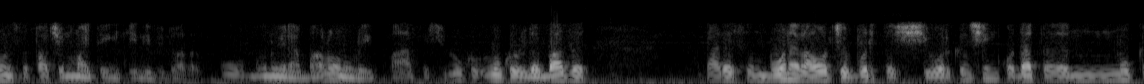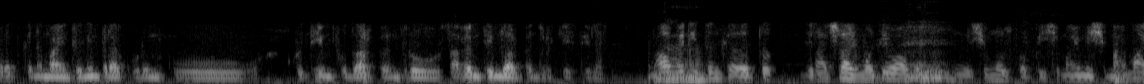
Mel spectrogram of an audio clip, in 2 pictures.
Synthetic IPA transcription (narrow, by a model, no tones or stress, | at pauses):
unsəfat͡ʃemnumajt̪eiŋkeind̪ivid̪ua̰lə̰umɨnuiɾeabalo̞nulujpa̰st̪əʃilukulukɾurʲd̪e̞bazə | kaɾe̞sunt̪̚bune̞lao̞rt͡ʃe̞vɨrst̪əʃiorkɨnʃiɨŋko̞d̪at̪ənukɾe̞d̪̚kəne̞majɨnt̪ɨlnimpɾʲeakuɾɨnd̪ku | kut̪impud̪oarpe̞nt̪ɾusəave̞mt̪imp̚d̪oarpent̪ɾukʲe̞st̪iːle̞ | awve̞nit̪ɨŋkət̪ot | d̪inat͡ʃe̞leaʃmo̞t̪ivawvenit̪ʃimult̪sʲko̞pijʃimajmiʃimajma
